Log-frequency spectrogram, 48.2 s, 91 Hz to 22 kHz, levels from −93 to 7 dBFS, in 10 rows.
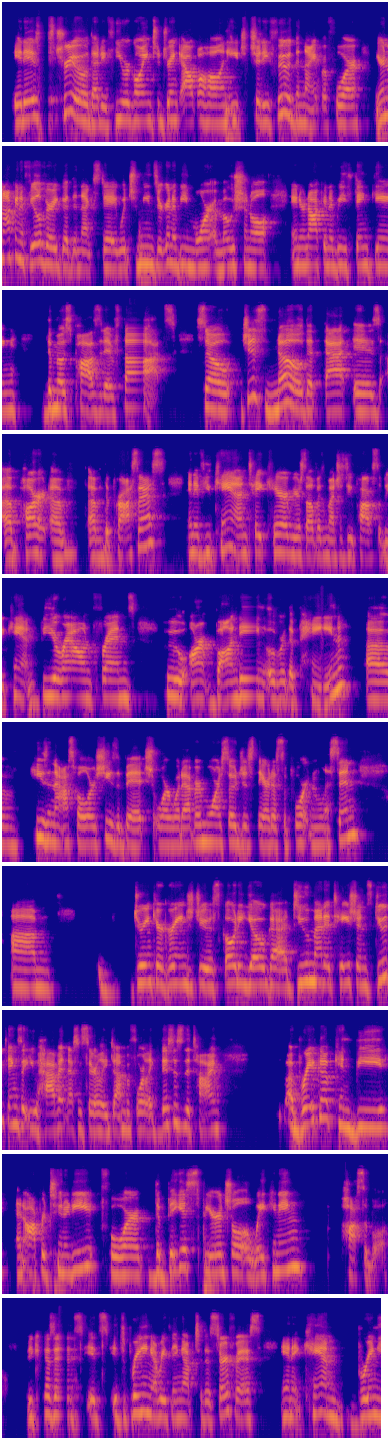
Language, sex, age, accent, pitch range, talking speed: English, female, 20-39, American, 190-220 Hz, 185 wpm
